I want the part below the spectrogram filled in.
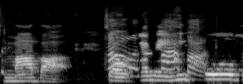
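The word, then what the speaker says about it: Maybach: I actually I was like oh it's a mayback and he was like no it's German it's pronounced maok so I mean he fooled me on like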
